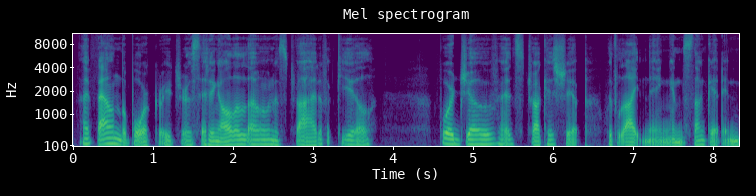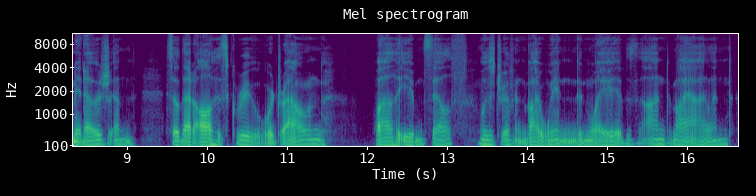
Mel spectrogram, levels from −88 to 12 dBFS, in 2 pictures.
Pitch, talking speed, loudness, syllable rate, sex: 125 Hz, 165 wpm, -21 LUFS, 4.4 syllables/s, female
